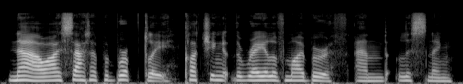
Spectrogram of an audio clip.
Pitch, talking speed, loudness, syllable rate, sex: 180 Hz, 180 wpm, -18 LUFS, 4.4 syllables/s, female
